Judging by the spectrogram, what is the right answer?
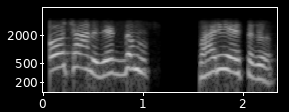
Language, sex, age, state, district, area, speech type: Marathi, female, 60+, Maharashtra, Nanded, urban, conversation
